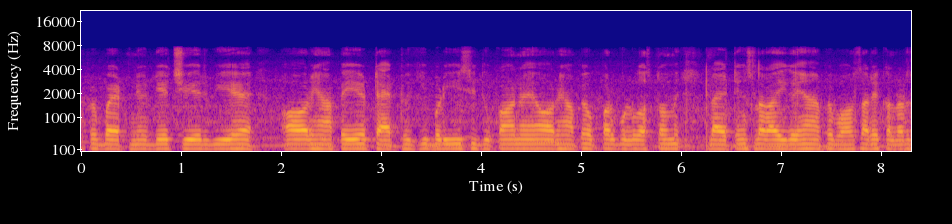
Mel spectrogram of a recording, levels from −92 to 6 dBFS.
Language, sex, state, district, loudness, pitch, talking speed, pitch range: Hindi, male, Haryana, Jhajjar, -17 LUFS, 130 Hz, 240 wpm, 125-130 Hz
